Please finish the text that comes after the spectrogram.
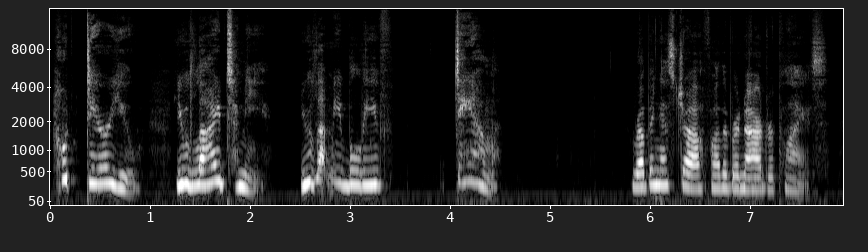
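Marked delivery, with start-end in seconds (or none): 0.0-4.5 higher and louder, betrayed and furious; hurt disbelief breaking into anger; incredulous fury. A narrator's reading. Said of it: "she says incredulously".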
